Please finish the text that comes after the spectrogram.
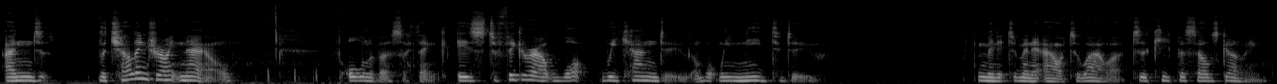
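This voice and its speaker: A woman giving a gentle, thoughtful monologue at home by a window, her voice soft and at times close to a whisper. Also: on the low side, measured pace. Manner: soft-spoken, thoughtful, drifts into near-whispers. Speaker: pagan speaker sharing reflections. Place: at home by a window over a garden.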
